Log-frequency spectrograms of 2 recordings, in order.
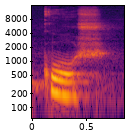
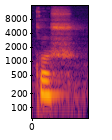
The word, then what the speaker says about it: кош: Мы не говорим кош, мы говорим кош. Кош. Данная буква О произносится близко к букве Э. Что-то между О и Э.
